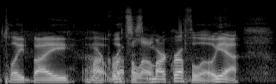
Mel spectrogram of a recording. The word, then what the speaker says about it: Ruffalo: Mark Ruffalo, yeah. Rhymes with Buffalo. It does rhyme with Buffalo.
